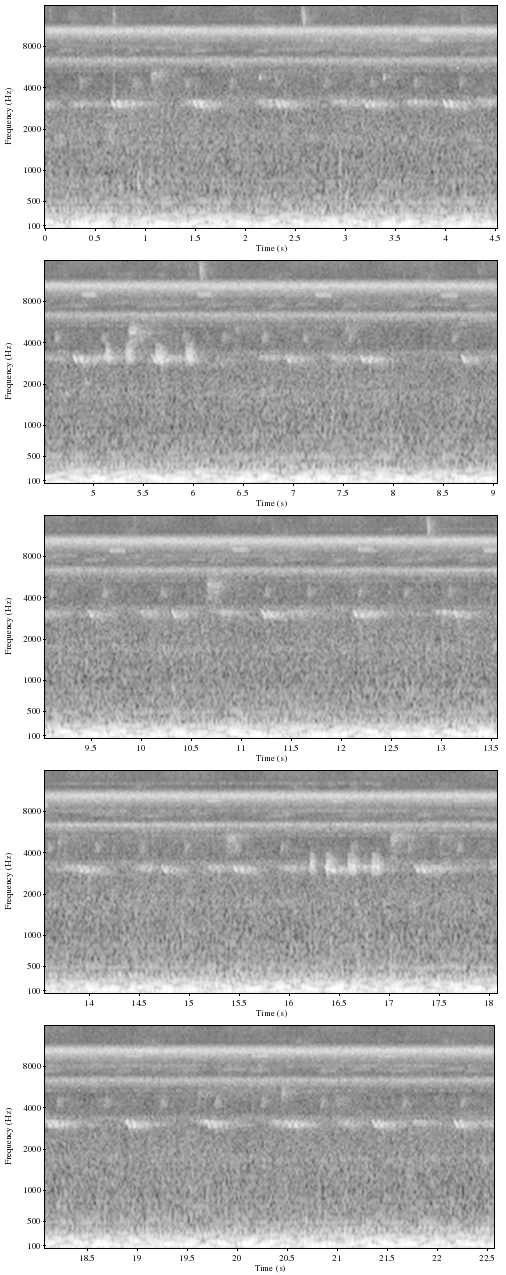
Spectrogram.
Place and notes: Khrongkan Thanon Nai Mu Ban Mai Ngae Rd, Tambon Chong Kham, Amphoe Mueang Mae Hong Son, Chang Wat Ma - Atmo Resort Mae Hong So
Morning atmosphere in the woods near Mae Hong Son. Not much happening.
